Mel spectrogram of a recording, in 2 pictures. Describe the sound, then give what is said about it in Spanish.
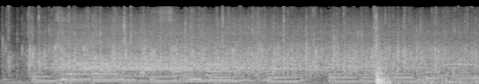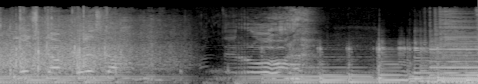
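Loud applause sound effect from an applause button, with a crowd cheering and whooping, a dense steady roar for about six seconds before it abruptly drops away into quieter, different sounds. “Flaco, méteme el botón de aplauso. Hay que hacer. Hay grito y todo, festejo.”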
